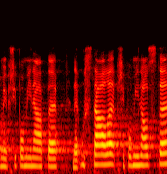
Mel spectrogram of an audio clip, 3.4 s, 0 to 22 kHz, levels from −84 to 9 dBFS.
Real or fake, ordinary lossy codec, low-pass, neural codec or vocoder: real; Opus, 24 kbps; 7.2 kHz; none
